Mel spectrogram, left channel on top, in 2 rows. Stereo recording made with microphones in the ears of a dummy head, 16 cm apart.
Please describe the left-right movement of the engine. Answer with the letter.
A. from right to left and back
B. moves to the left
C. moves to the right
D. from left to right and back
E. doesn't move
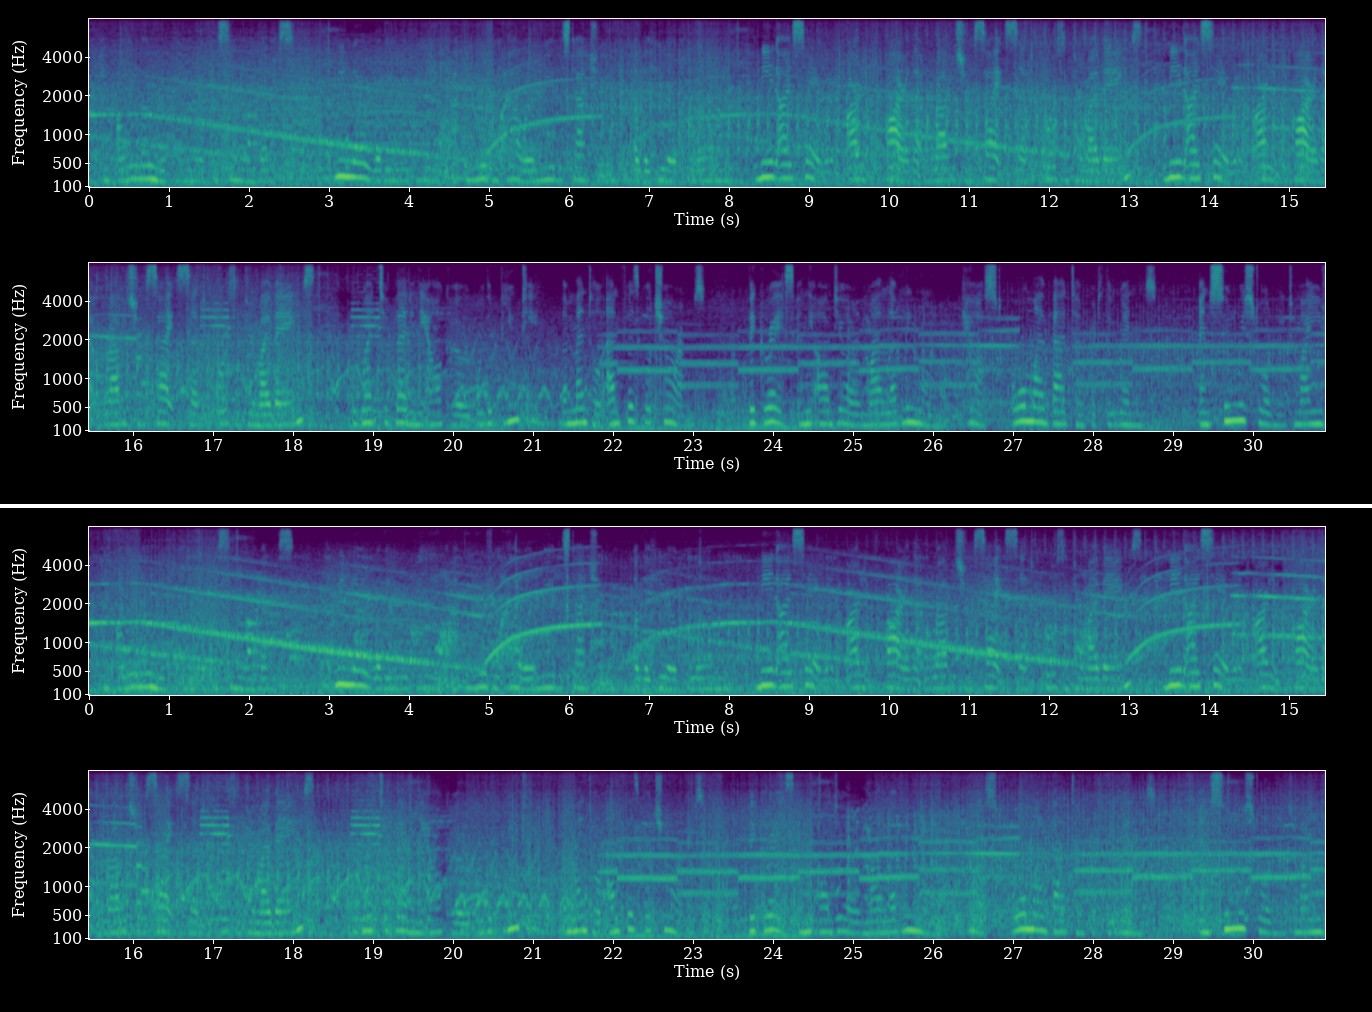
C.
